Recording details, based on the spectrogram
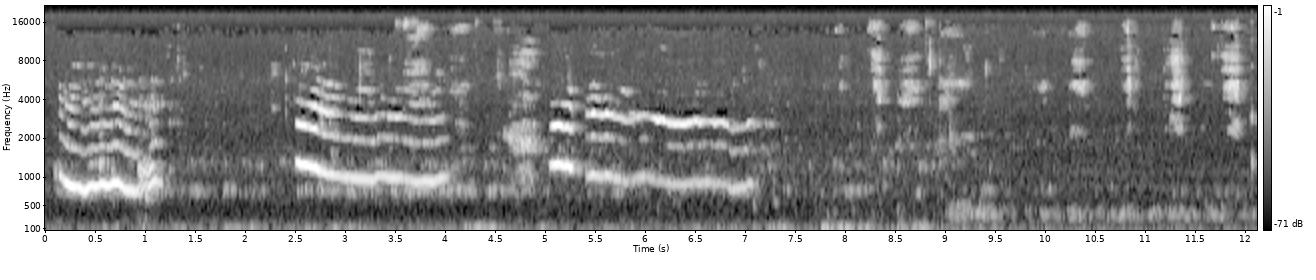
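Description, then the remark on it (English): A dog whines in three drawn-out, high-pitched cries over a low steady hum, followed by soft shuffling and rustling noises with no talking, as its owner coaxes it to whine. “Are you gonna be a good boy and whine for mommy, huh?”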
